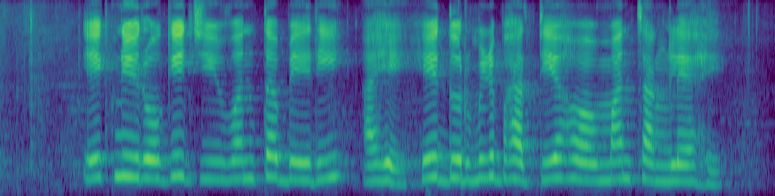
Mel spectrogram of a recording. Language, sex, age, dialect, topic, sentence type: Marathi, female, 18-24, Varhadi, agriculture, statement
